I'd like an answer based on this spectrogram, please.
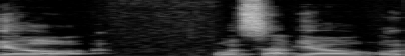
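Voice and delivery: very slow, heavily drawled slang words. Imitating how an anime character talks after transforming: Okurin's slang talk. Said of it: "he kinda talks like".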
